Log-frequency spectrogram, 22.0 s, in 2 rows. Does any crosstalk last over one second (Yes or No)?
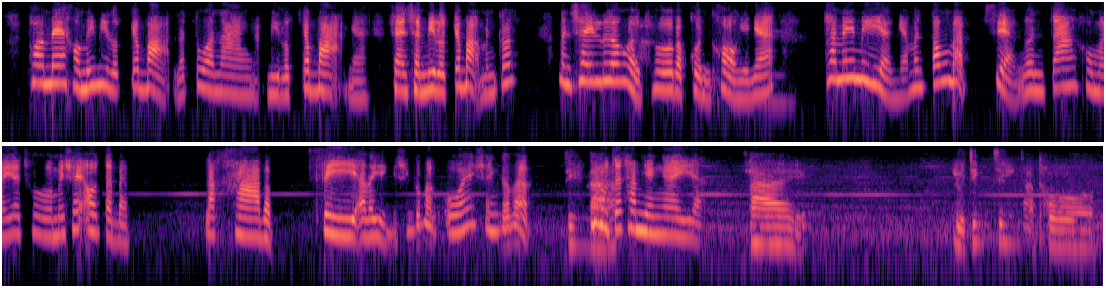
No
